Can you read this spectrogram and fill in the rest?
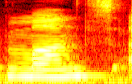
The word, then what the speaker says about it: month: This is another tricky word to pronounce, the word month. Not only because of the TH in the end, but because the letter O has a different sound as well. It's month, something like month, right?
